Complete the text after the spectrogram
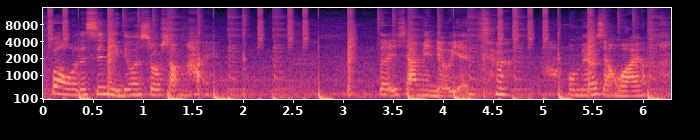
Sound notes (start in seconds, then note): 4.4 laughing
